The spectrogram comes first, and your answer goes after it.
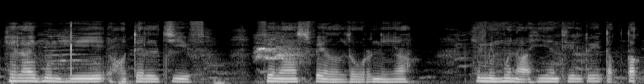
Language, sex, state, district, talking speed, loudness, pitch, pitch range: Mizo, male, Mizoram, Aizawl, 165 wpm, -18 LUFS, 135 Hz, 125-140 Hz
